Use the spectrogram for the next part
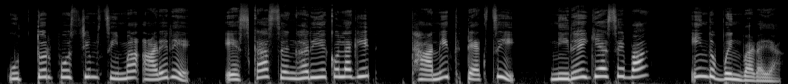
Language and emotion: Santali, fearful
